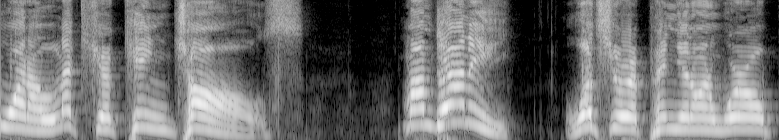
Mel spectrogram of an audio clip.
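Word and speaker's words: Mamdani: The name is Mom Donnie. M-A-M-D-A-N-I. The name is Mom Donnie. M-A-M-D-A-N-I. You should learn how to say it.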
